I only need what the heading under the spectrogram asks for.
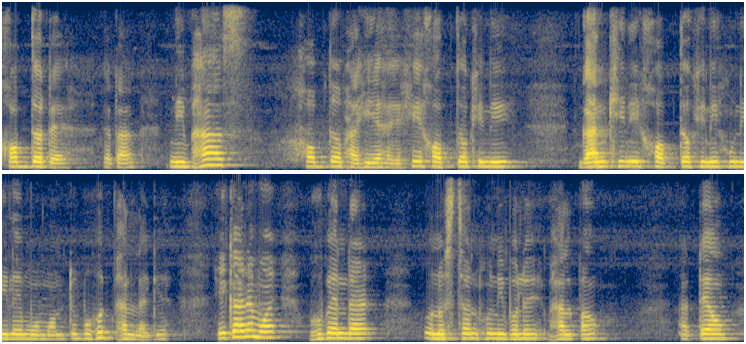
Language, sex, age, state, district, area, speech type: Assamese, female, 30-45, Assam, Biswanath, rural, spontaneous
